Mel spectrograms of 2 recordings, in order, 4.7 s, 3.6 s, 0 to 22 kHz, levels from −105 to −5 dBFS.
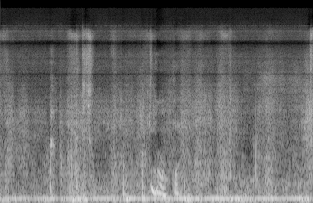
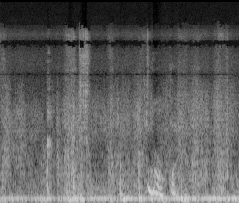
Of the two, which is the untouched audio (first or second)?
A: second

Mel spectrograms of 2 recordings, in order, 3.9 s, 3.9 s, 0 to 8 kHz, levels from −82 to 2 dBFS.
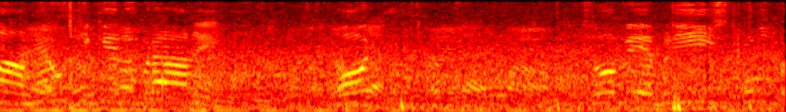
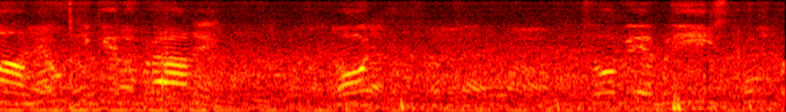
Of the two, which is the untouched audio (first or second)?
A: first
